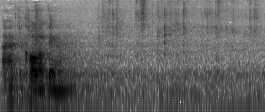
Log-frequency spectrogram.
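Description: A woman bites into crispy fried chicken and chews.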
